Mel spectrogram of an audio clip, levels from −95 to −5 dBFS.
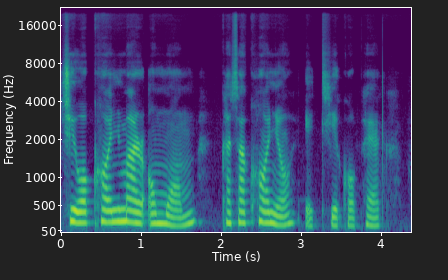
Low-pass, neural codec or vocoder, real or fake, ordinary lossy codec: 19.8 kHz; codec, 44.1 kHz, 7.8 kbps, DAC; fake; none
